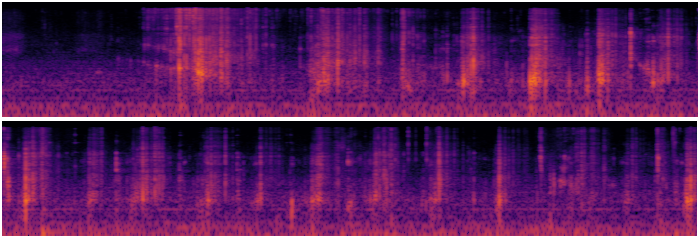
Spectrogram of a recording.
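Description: A bite into crispy lechon kawali, deep-fried pork belly with crackling skin: a loud crunch about two seconds in, then steady crunchy chewing with many small sharp crackles.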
